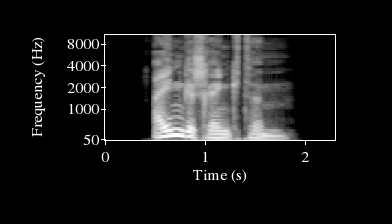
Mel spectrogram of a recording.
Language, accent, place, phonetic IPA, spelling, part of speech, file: German, Germany, Berlin, [ˈaɪ̯nɡəˌʃʁɛŋktəm], eingeschränktem, adjective, De-eingeschränktem.ogg
- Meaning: strong dative masculine/neuter singular of eingeschränkt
